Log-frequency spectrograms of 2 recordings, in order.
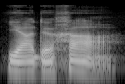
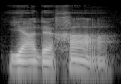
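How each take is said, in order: The two takes are said the same way.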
